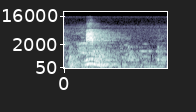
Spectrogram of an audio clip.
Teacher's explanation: Mim itu kedua bibir menempel.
